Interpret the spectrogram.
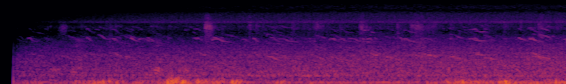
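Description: Birds calling over and over with short chirping calls. A low rumble swells and fades a few times underneath.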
